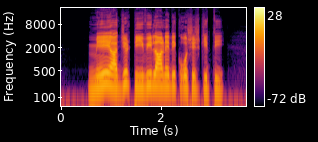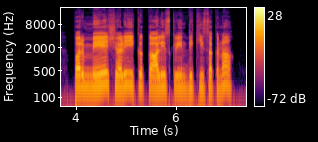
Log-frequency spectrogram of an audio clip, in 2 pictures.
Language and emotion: Dogri, sad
